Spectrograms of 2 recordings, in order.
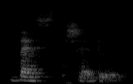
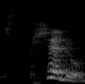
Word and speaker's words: středu: And another thing that you might have noticed, we cannot say v středu because it's just too difficult to pronounce. So for pronunciation reasons, v will be changed into ve.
